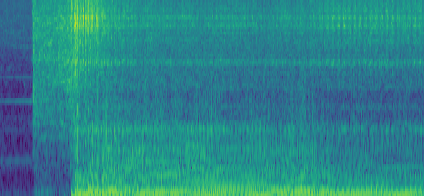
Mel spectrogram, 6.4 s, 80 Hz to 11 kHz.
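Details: Subaru Forester with Cobb 3-port boost solenoid, cold start then rough lumpy idle: loose irregular knocking of the intake rattling, later fixed.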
